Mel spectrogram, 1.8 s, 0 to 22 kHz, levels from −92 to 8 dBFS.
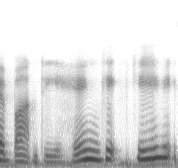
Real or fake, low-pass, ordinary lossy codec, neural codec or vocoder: fake; none; none; codec, 24 kHz, 0.9 kbps, WavTokenizer, large speech release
